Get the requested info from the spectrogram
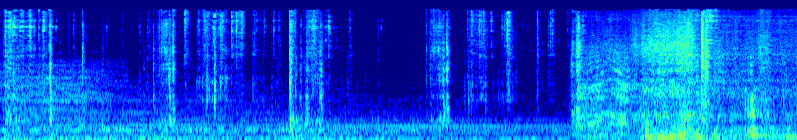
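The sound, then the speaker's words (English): Clicks and fumbling of keys as someone with shaking hands takes several tries to get them into the ignition, then a car engine cranks and turns over, roaring to life and settling into a loud, steady rumble in the final seconds. “Hands shaking uncontrollably, it took several tries before I could get the keys into the ignition.”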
